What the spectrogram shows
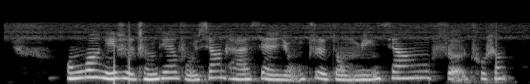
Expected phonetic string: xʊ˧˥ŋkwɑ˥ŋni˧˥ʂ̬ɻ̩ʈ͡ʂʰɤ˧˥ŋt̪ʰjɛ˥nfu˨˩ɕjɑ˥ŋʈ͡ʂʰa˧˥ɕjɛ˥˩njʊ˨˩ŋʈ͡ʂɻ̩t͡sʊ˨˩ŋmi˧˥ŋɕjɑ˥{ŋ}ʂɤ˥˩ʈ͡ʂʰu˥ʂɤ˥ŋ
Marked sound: correct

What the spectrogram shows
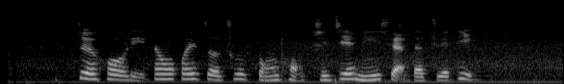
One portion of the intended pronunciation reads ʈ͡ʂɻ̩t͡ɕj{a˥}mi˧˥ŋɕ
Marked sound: incorrect: ɛ˥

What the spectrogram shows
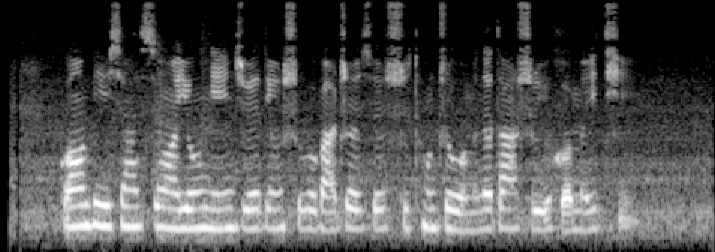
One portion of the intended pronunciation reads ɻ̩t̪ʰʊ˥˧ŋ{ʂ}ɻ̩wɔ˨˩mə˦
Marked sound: incorrect: ʈ͡ʂ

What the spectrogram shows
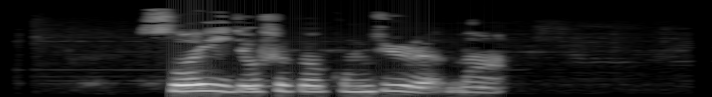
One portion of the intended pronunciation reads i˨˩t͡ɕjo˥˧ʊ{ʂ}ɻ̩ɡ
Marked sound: correct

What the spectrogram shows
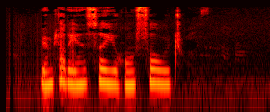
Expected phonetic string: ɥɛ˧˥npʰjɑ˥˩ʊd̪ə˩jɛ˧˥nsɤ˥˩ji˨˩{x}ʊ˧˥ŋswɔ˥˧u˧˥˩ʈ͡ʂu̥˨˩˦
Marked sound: correct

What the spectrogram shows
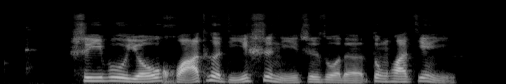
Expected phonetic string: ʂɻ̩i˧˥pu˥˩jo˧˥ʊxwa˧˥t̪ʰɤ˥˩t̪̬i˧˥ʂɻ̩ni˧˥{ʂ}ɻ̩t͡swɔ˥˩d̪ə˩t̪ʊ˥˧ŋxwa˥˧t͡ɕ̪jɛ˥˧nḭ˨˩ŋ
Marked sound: incorrect: ʈ͡ʂ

